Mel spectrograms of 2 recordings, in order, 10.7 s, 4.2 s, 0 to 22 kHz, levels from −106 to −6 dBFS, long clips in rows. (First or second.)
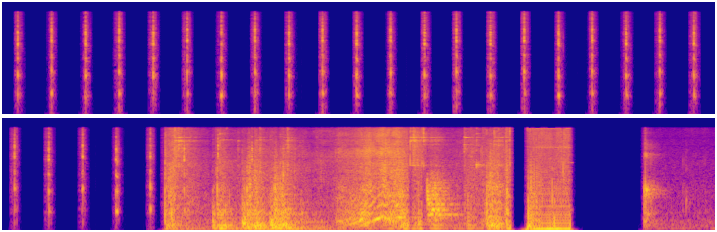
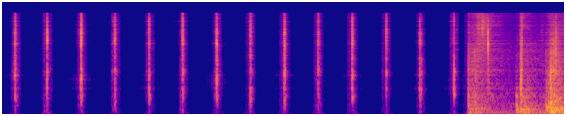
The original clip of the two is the first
